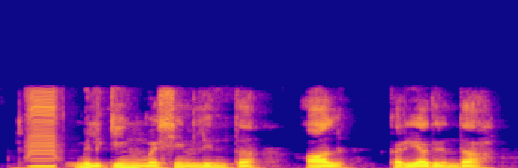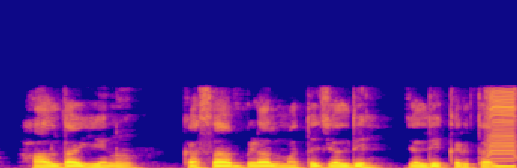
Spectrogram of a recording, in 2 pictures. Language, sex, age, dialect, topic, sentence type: Kannada, male, 31-35, Northeastern, agriculture, statement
